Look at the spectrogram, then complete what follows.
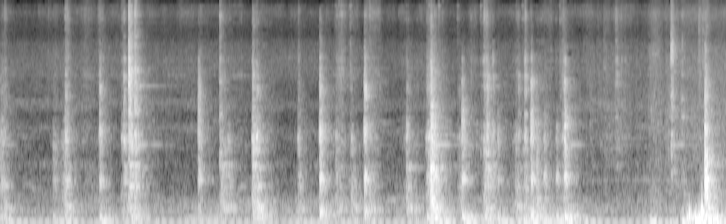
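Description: Irregular clicks and clanks of hand tools and metal parts being handled, with a heavier knock about seven seconds in.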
